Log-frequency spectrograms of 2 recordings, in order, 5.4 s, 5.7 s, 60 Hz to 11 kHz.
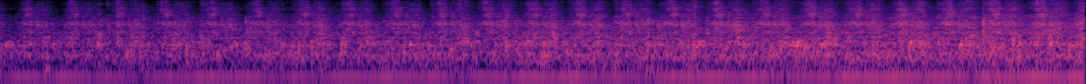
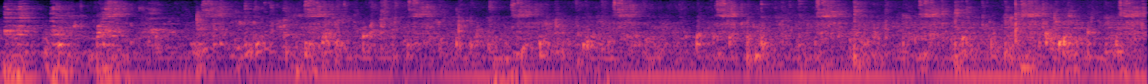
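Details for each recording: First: Stuart Turner piston water pump after fitting a new home-made aluminium pulley on its 1425 rpm motor: even strokes a bit over two per second over steady motor hum, higher flow, measured about 260 rpm versus rated 240; gland still leaking. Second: Stuart Turner piston water pump driven by a 1425 rpm motor on the old small pulley: steady low motor hum under a slow splashing, clattering stroke about two a second, measured around 125 rpm against a rated 240.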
